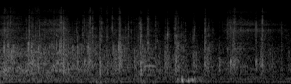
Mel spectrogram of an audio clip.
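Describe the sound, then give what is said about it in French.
A crowd at a religious gathering slapping hands with one another in a dense, irregular patter of smacks, fairly loud, continuing steadily throughout with a faint murmur of voices underneath. “Frappez dans la main de quelqu'un d'autre.”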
